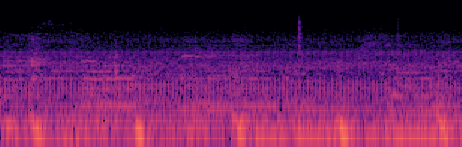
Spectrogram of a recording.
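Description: Steady electrical mains hum, with brief low thumps now and then.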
